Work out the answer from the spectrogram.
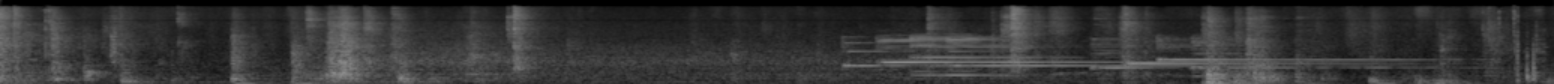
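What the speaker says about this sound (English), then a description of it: "The red thing you see is the doorbell, like the speaker for the doorbell, which sounds like this." A house doorbell chimes a short run of clear, bright tones in a hallway, ringing out after some shuffling and clunking handling sounds, moderately loud and sustained.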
